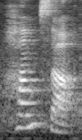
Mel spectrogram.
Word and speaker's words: Hamsa: हमसा HAMSA ऐसे pronounce होता है।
